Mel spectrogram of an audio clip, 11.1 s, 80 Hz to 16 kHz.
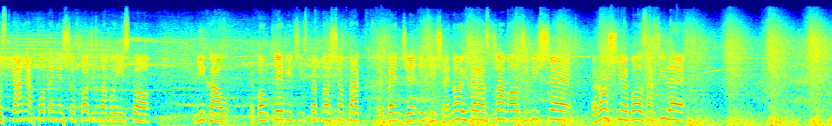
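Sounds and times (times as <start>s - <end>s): crowd clapping and cheering: 0.0s - 11.0s.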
